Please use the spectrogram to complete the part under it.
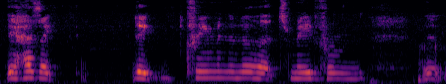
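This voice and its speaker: A woman's voice: medium pitch, level tone, unhurried, warm tone, poor audio. A woman co-hosting a casual snack-tasting video, chatty and rambling as she searches for words. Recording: home video with clear background hiss.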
